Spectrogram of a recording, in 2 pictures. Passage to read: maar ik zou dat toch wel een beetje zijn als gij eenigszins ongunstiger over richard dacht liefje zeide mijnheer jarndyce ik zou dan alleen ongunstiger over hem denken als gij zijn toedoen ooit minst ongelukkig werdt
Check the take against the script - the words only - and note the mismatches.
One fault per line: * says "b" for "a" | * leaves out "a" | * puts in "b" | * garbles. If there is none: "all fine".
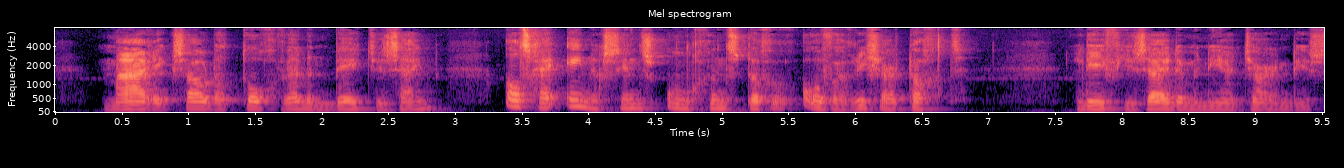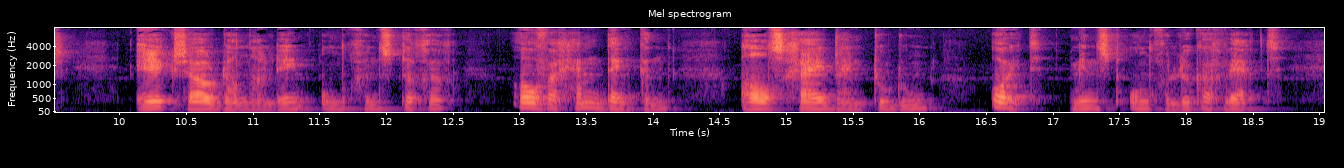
all fine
